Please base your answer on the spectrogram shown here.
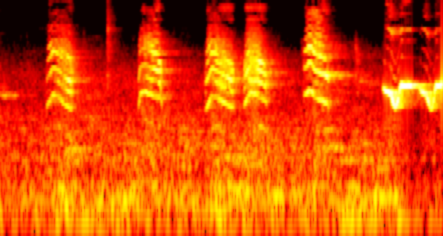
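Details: Masked laughingthrush lure song made of harsh, rasping downslurred calls, repeated roughly every second, sometimes in pairs. The series closes with two ringing whistled notes.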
